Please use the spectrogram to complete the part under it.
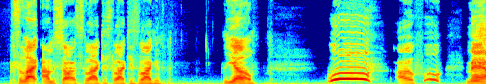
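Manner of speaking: speech breaking up in hard, swooping laughter. Reacting to a joke about divine vengeance, laughing hard while talking. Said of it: "I'm laughing so hard I'm fucking sweating".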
